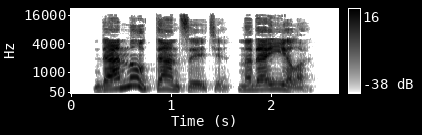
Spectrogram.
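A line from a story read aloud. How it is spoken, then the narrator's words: Snorting. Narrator (Russian): хмыкнул попугайстый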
